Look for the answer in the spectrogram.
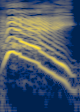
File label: hurt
